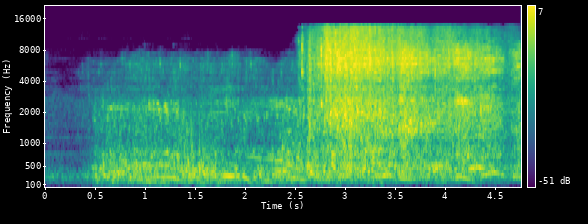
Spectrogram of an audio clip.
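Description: Water splashing during Coast Guard rescue swimmer training, a constant churning thrash that grows brighter and more forceful partway through and stays loud to the end.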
